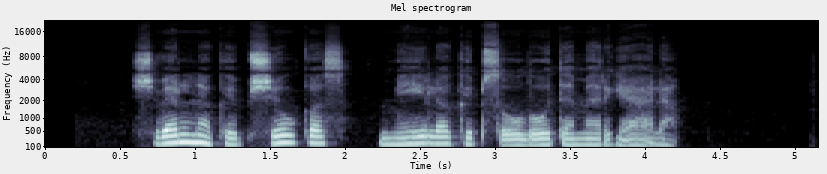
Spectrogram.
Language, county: Lithuanian, Utena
